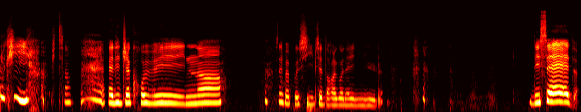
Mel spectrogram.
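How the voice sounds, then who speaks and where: A woman's voice: sits high, clean tone, dry recording. A woman hosting a gaming video, giving casual, joking, self-mocking commentary into a close microphone. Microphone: desk microphone close up.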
